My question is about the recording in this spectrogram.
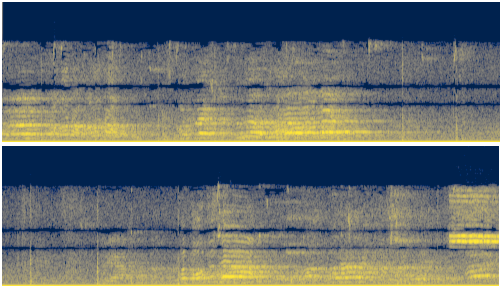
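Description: Basketball dribbled on a hardwood gym floor, each bounce a short thud, with players calling out between them.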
